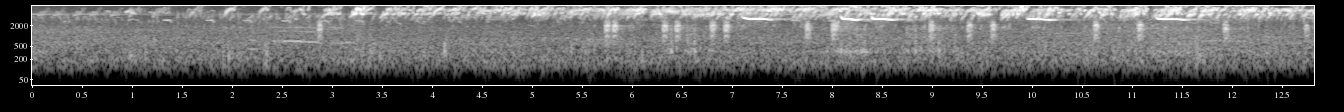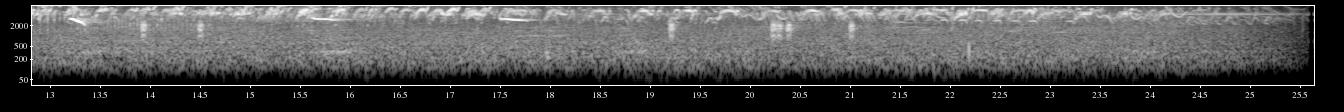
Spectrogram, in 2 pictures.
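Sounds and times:
high-pitched bird twittering chorus: 0:00.0 - 0:25.6.

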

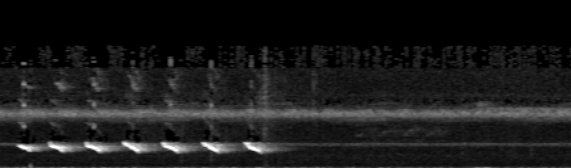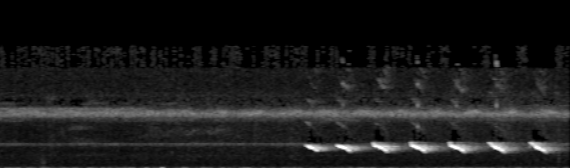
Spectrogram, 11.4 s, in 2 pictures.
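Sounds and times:
steady high hum: 0:00.0 - 0:11.4
bird calling down-slurred chirps: 0:00.1 - 0:04.6, 0:08.7 - 0:11.4.

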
